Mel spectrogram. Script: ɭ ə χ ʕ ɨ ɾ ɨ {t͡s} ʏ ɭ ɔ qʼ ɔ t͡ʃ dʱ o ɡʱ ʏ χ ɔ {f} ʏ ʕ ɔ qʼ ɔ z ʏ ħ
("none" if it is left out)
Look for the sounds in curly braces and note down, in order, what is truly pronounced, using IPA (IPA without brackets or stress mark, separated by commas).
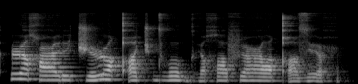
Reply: t͡ʃ, f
